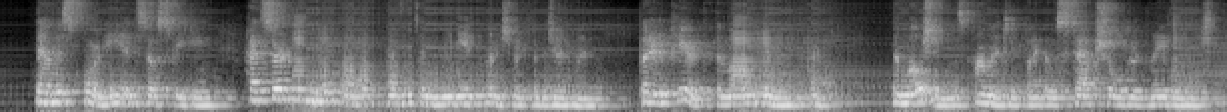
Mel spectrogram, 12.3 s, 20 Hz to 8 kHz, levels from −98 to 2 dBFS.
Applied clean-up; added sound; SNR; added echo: neural separator model SepFormer DNS4.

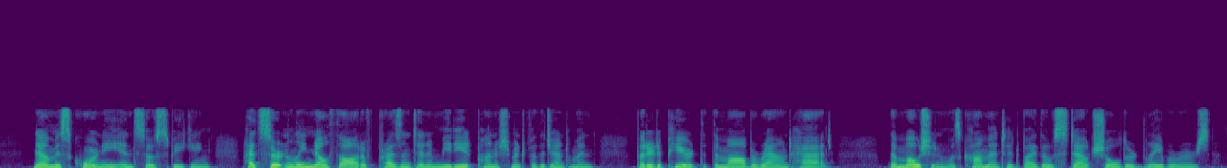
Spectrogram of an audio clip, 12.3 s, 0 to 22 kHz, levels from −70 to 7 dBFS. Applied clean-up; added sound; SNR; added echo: none; none; none; none.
